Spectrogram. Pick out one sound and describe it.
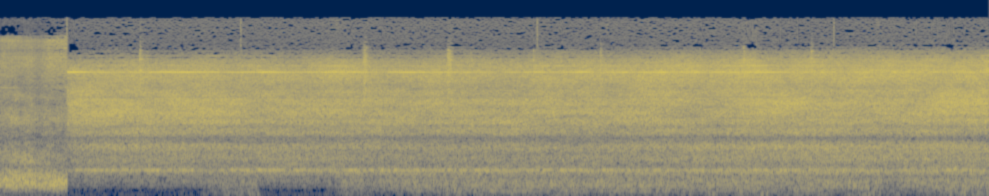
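A jet engine whines and roars steadily as an airliner taxis close by.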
